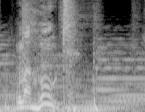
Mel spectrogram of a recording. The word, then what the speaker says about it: Mahut: Home team, I think it's pronounced Nicolas Mahut. – Mahut. – He's French.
